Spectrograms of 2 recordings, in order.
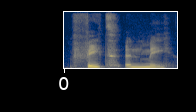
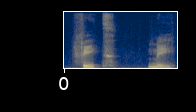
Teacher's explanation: we've taken away the T so we just left with the e sound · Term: subtractive rhyme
